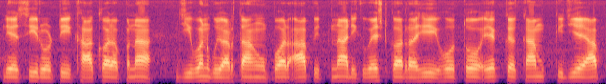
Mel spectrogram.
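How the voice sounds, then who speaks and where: A man voicing a flattering, freeloading distant relative in a comedy sketch, soft and wheedling. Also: on the high side, moderate pace, clean tone, close to an everyday voice.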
